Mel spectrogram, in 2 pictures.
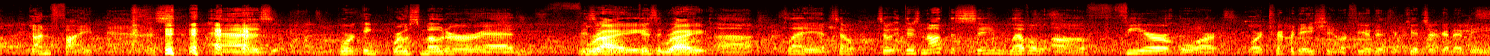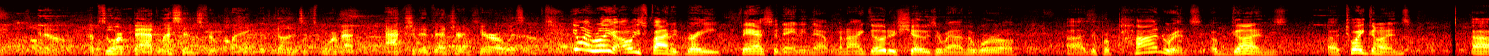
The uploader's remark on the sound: From the Guangzhou Toy & Edu Fair. Recorded on the floor of the show in Guangzhou, China.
